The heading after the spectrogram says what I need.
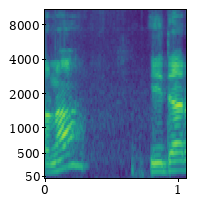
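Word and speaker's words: neither: যেকোন একটিকে বুঝায় আর নিদার মানে দুই এর মধ্যে কোনটিকেই বোঝায় না তবে এই দুটির উচ্চারণ আরো অন্যভাবে করতে পারবেন সেটা হলো আইদার নাইদার দুটি উচ্চারণই সঠিক ইদার নিদার অথবা আইদার নাইদার মাই self এমওয়াই মাই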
